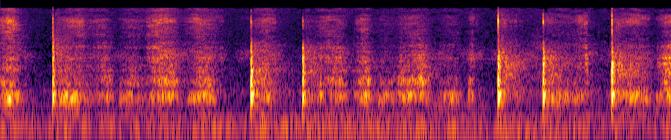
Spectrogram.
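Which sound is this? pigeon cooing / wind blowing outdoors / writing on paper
writing on paper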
